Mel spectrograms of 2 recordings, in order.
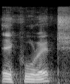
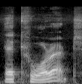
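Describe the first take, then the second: First: অ্যাকুরেট said "e-ku-ret"; common mispronunciation. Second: অ্যাকুরেট said "e-kyu-a-rat"; corrected pronunciation. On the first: Teacher showing the common way, অ্যাকুরেট as "e-ku-ret". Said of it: "আমরা বলে থাকি". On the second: Teacher correcting learners, অ্যাকুরেট as "e-kyu-a-rat". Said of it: "সঠিক উচ্চারণ হবে". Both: Shown as a demonstration.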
